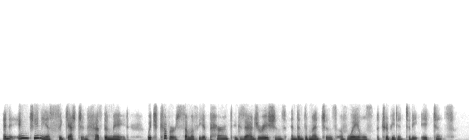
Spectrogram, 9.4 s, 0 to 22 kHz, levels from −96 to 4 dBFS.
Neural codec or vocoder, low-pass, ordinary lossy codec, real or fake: codec, 24 kHz, 0.9 kbps, WavTokenizer, large speech release; 5.4 kHz; Opus, 16 kbps; fake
